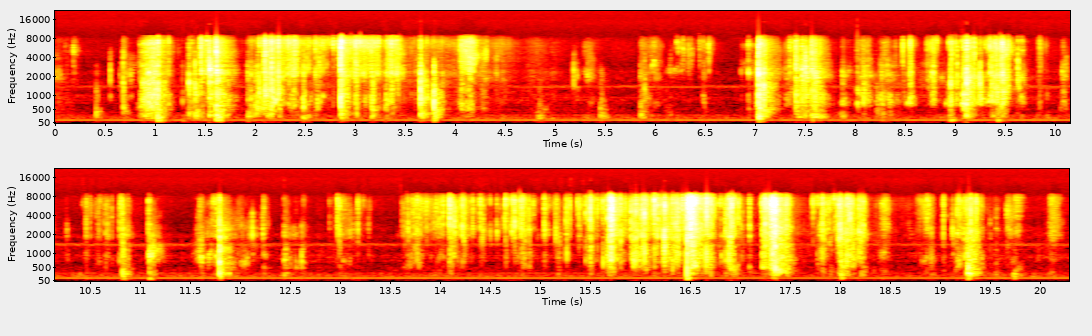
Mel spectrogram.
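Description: Wrapping being torn off and crinkled and a cardboard trading-card box being opened by hand, in three bursts of tearing and rustling: from about one to four seconds in, around seven to nine seconds, and again from about fourteen to nineteen seconds, with lighter handling noises between.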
